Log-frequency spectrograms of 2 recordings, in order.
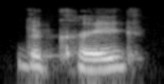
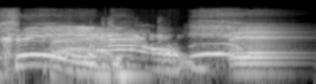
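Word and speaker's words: The Crag: The Craig. Correct. Say it like that. The Craig / Craig. Crag. What's the French pronunciation?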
